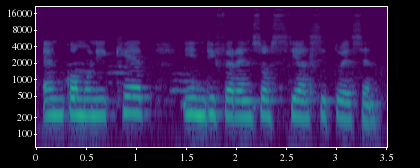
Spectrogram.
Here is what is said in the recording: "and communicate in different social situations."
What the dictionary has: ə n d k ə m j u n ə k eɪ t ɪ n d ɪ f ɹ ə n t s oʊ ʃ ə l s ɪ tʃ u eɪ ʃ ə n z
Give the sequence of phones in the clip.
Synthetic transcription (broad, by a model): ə n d k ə m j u n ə k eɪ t ɪ n d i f ɹ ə n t s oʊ s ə l s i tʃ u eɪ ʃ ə n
